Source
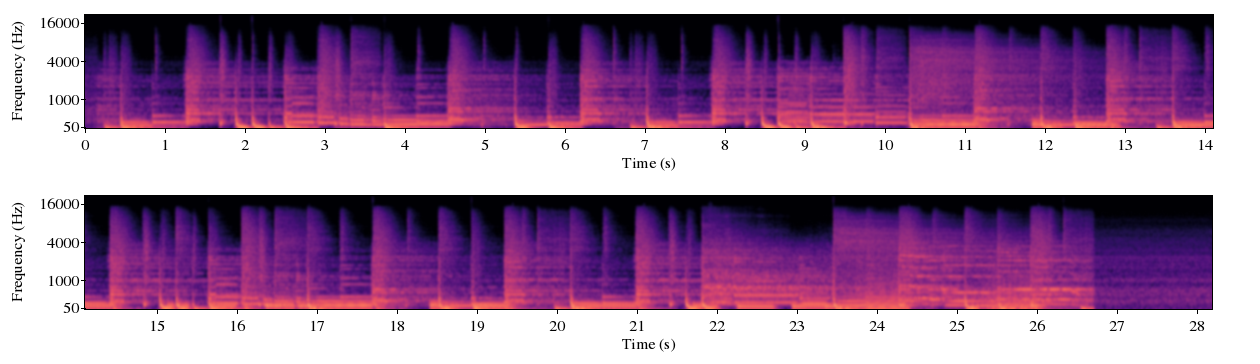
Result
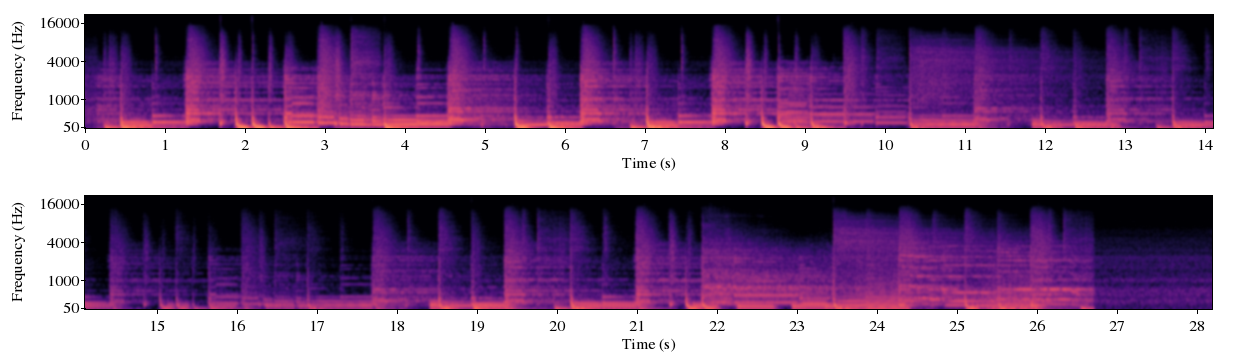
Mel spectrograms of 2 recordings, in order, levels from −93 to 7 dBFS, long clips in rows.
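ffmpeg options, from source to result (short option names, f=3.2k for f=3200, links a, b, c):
-af "volume=9dB,afade=t=out:st=8.38:d=1.17:silence=0.354813,afade=t=out:st=13.87:d=0.43:silence=0.375837,afade=t=in:st=17.5:d=0.62:silence=0.298538"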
